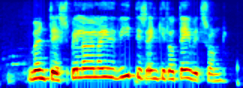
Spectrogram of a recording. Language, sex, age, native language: Icelandic, female, 40-49, Icelandic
